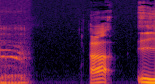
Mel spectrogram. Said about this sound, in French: c'est pas le Minotaur qu'on entendait, c'est juste le chat.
